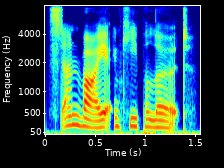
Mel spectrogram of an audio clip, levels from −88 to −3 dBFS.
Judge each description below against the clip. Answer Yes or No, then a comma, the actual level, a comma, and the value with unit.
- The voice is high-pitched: No, medium, 180 Hz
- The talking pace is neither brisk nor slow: Yes, average, 195 wpm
